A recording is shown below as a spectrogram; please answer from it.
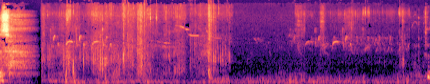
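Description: Faint outdoor ambience with small birds chirping in short, high calls, and a few soft knocks in the first half.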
